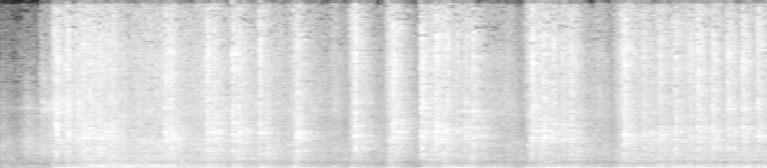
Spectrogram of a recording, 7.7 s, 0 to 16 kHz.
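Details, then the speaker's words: 1972 International 1110 truck after fitting a new Holley needle and seat (old O-ring looked compromised): engine catches, runs rough, surging and sagging, and won't keep running; owner suspects the power valve may also be leaking. "The power valve could also be leaking. Could be why that we couldn't keep it running."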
